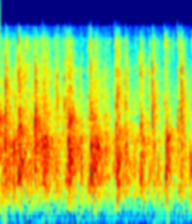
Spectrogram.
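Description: Audience applause welcoming Baloch leader Mir Yar Khan at a memorial lecture event, a dense, steady wash of many clapping hands at moderate distance with no voices on top.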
